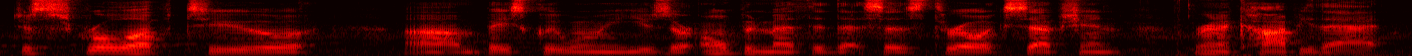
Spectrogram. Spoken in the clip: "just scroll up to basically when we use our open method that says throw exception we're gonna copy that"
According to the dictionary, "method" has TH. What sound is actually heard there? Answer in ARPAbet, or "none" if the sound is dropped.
TH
